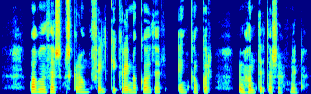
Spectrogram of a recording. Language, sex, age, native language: Icelandic, female, 30-39, Icelandic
